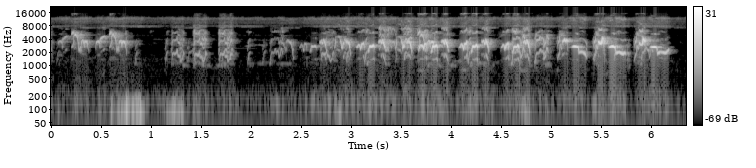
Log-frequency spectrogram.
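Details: Sooty-headed bulbul recorded in a park during bird trapping, singing bubbly, chattering phrases. A few sparse notes come first, then a dense run of quick, warbled notes repeated about twice per second, growing louder toward the end.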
